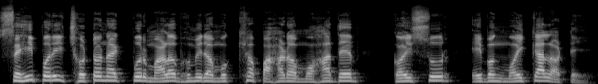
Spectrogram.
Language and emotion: Odia, neutral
